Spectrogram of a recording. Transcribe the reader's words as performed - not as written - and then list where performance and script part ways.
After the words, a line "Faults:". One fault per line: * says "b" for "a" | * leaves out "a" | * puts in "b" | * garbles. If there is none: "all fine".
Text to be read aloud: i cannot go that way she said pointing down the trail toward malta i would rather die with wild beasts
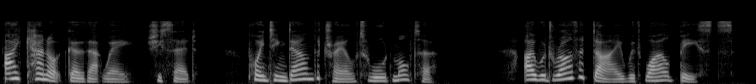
i cannot go that way she said pointing down the trail toward malta i would rather die with wild beasts
Faults:
all fine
